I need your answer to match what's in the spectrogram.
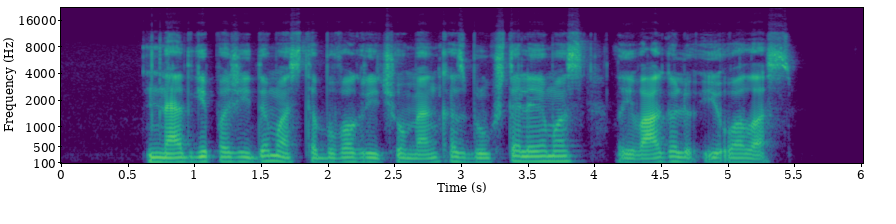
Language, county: Lithuanian, Kaunas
